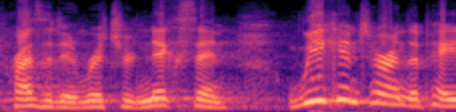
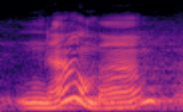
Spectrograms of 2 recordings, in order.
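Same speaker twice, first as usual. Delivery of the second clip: mock innocent lie; 5 semitones higher, 7 dB quieter than usual. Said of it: "Oscar-winning performance style".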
